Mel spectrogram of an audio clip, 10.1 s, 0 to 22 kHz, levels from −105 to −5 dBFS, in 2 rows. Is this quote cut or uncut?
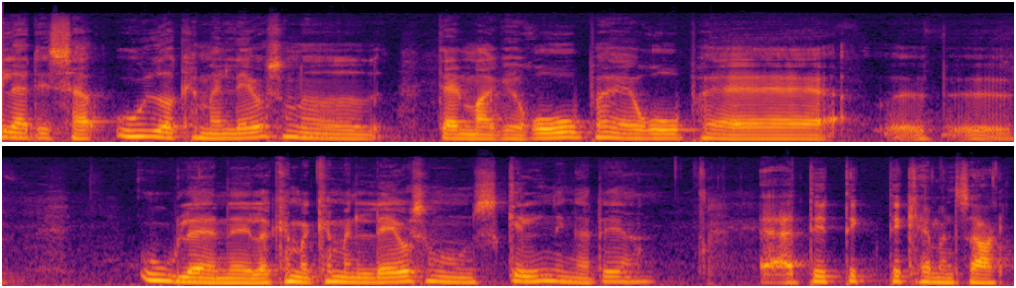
uncut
